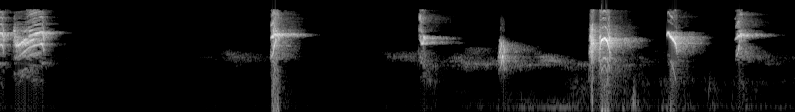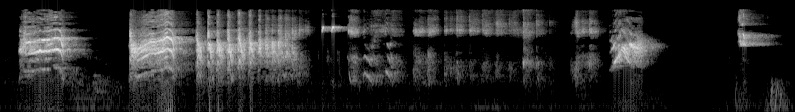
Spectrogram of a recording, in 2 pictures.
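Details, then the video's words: Sogok ontong played as a lure to make birds sing: sharp, very high chirps and short buzzy trills, spaced irregularly with some silent gaps, one longer rattling buzz in the middle. "Pancingan SOGOK ONTONG Biar NYAUT GACOR"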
